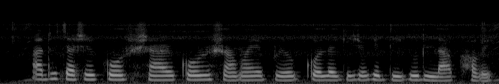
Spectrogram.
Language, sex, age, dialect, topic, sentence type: Bengali, female, 18-24, Rajbangshi, agriculture, question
